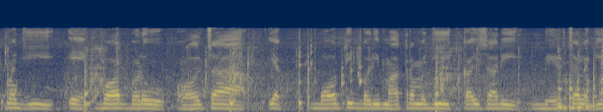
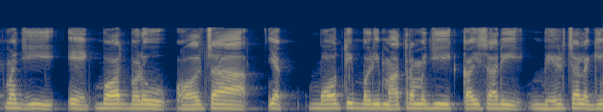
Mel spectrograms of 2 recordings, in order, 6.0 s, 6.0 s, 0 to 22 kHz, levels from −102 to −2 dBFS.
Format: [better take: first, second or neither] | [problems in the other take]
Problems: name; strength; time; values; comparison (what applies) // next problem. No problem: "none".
second | background sound (Ocean); 6 dB below the speech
